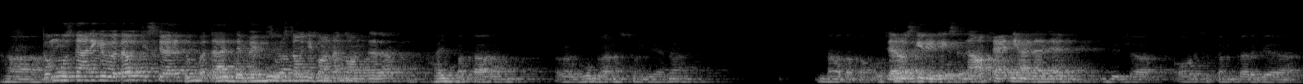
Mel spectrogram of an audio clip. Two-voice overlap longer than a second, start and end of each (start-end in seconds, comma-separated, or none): 1.8-3.5, 8.9-10.6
